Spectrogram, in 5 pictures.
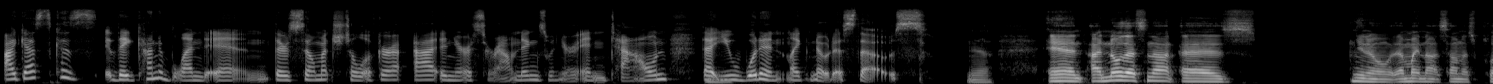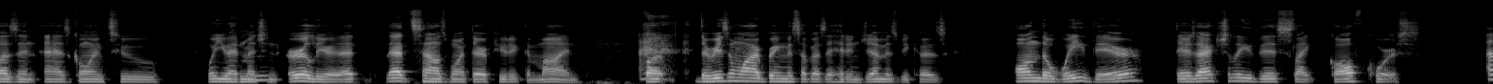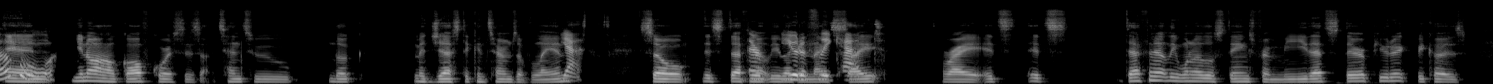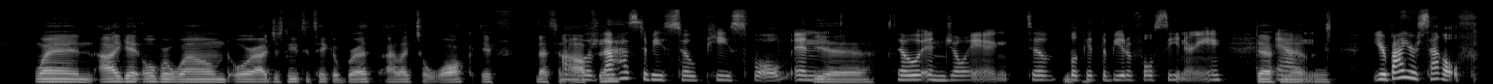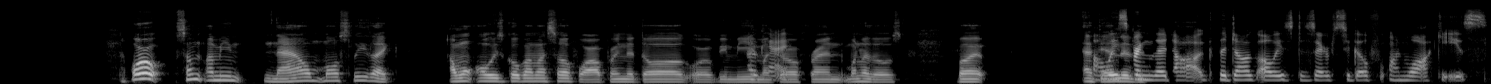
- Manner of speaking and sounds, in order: tapping; chuckle
- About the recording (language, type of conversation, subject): English, unstructured, What local hidden gems do you love most, and why do they matter to you?
- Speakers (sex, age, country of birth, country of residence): female, 30-34, United States, United States; male, 20-24, United States, United States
